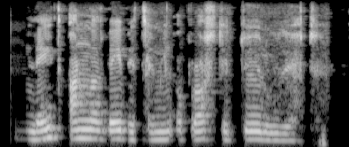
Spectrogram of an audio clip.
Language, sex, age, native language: Icelandic, male, 12, Polish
